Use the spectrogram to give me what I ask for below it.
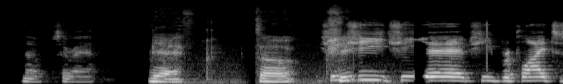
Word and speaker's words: Saraya: I put in brackets Sa-Re-Ya to make sure you knew how to pronounce it, because I was certain for years it was Saraya. No, Saraya.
